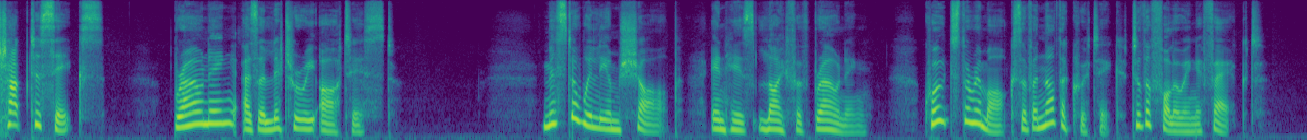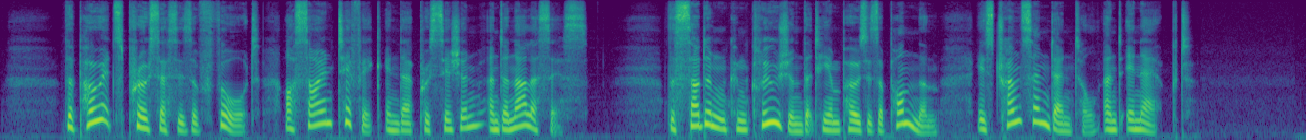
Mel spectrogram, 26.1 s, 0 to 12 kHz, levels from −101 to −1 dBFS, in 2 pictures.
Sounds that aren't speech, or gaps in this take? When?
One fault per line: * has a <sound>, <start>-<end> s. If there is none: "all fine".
all fine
